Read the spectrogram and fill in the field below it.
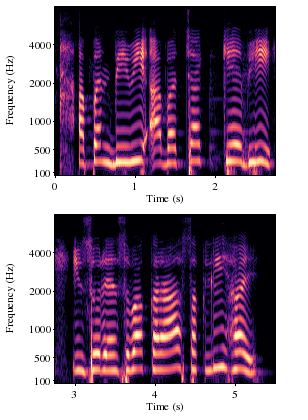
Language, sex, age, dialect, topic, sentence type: Magahi, female, 18-24, Southern, banking, question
